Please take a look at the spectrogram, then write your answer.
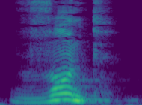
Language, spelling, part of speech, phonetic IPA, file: Afrikaans, wond, noun, [vɔnt], LL-Q14196 (afr)-wond.wav
- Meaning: wound, injury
